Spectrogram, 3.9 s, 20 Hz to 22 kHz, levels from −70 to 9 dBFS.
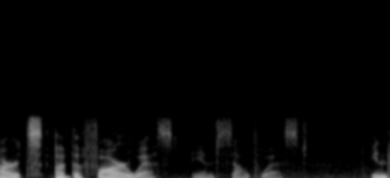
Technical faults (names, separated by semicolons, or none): automatic gain rising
